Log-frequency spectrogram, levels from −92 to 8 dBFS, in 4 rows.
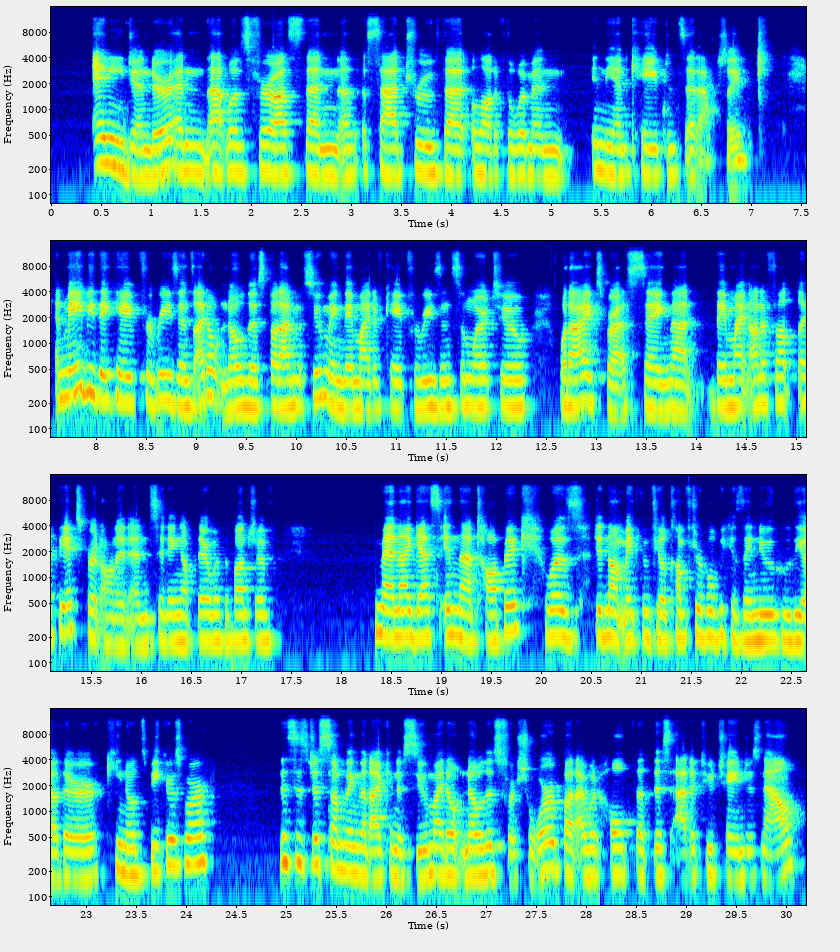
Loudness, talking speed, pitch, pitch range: -24 LUFS, 225 wpm, 185 Hz, 175-200 Hz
